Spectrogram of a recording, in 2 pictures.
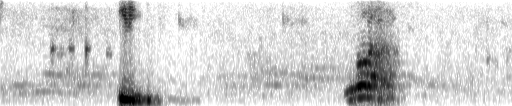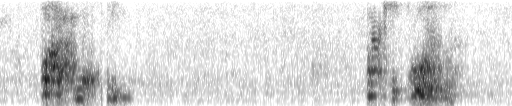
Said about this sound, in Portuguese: Oi, peraí, meu cachorro tá lá. Espera um pouquinho.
